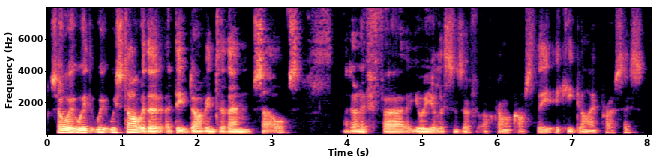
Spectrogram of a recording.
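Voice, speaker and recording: Low gravelly man, halting chat. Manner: frequent repeated words and restarts. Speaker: podcast guest, marketing coach. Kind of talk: casual interview chat.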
